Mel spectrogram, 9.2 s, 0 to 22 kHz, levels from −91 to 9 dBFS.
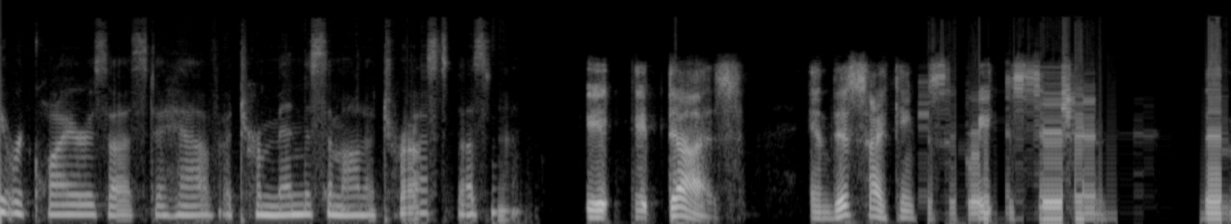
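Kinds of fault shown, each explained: Repeated packet loss (robotic sound): from 2.91 to 4.18 s, and more lightly from 4.58 to 5.74 s, the audio keeps dropping out in short holes of up to 47 ms, each patched by stretching the preceding sound.
Robotic sound from repeated short buffers: from 6.89 to 9.23 s most of the sound becomes a rigid metallic buzz near 100 Hz, likely from a 10 ms chunk being repeated while newer audio is skipped. Its fixed, constant pitch separates it from irregular packet dropouts.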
